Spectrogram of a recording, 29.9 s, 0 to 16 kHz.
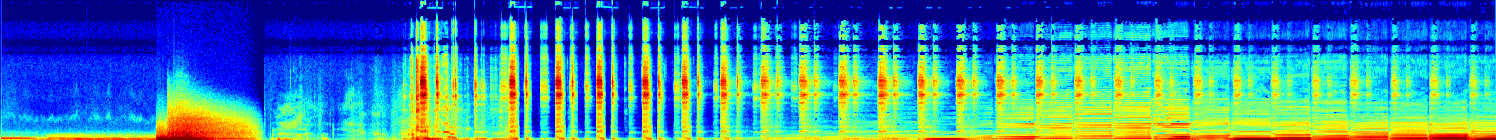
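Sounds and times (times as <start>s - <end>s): loud hit: 3.2s - 5.3s
cello playing slow bowed notes: 18.8s - 29.9s.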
